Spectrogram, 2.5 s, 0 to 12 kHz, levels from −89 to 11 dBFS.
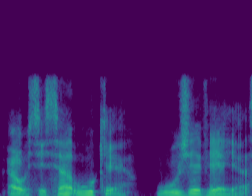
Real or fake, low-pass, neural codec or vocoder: fake; 7.2 kHz; codec, 16 kHz, 4 kbps, FreqCodec, smaller model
